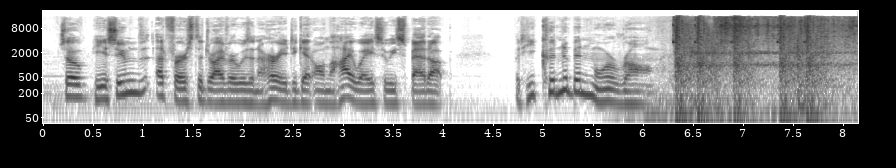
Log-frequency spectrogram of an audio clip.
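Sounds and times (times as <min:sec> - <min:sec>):
speech: 0:00.2 - 0:04.1, 0:04.7 - 0:06.4
gunshots: 0:06.2 - 0:08.1
car rear windscreen glass shattering: 0:06.5 - 0:08.1.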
